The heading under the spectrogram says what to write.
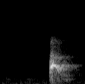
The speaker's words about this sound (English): So I hear your dog. Who's your dog voting for?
